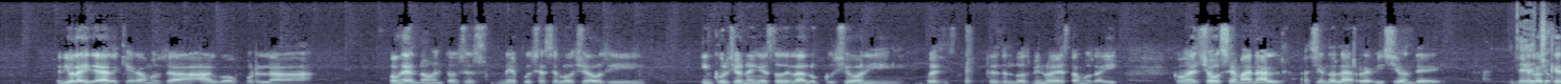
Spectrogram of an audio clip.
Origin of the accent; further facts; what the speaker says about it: Ecuador; Yo siendo ecuatoriano, pues apoyo mucho las bandas del Ecuador y Latinoamérica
